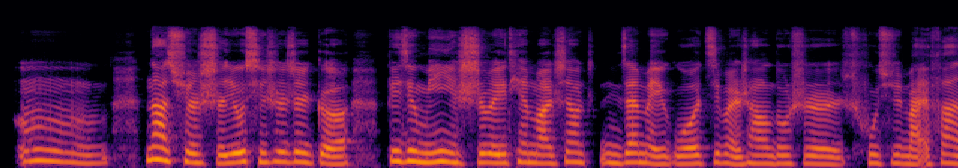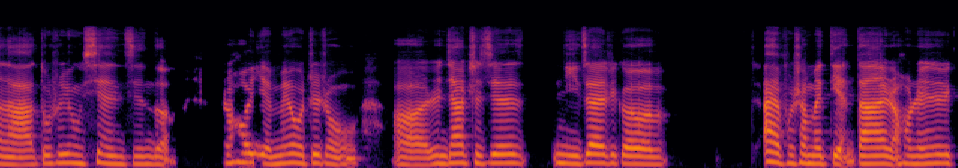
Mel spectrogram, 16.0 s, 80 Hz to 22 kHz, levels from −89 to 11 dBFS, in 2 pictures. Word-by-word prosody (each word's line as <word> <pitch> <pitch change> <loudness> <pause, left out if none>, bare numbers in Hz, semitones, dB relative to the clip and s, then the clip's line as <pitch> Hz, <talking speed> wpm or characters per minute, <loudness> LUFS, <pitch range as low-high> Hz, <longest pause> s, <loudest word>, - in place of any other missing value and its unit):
嗯， 230 -6 -3 0.3
那 280 0 +7
确 235 -4 +1
实。 195 -1 0
尤 220 +2 +6
其 230 -1 -1
是 230 0 -1
这 225 -1 +1
个 180 -2 +1 0.3
毕 245 - +2
竟 240 0 +5
民 225 +2 +4
以 220 -2 +2
食 210 +2 0
为 205 -1 +4
天 215 +1 -3
嘛， 195 -1 +2
像 220 +2 -3
是 220 - -26
你 205 -2 -3
在 220 +1 +2
美 180 -4 0
国 185 +1 0
基 210 +3 -6
本 175 -4 0
上 190 -1 -2
都 190 0 -3
是 180 -3 -2
出 205 - -7
去 195 +1 -6
买 175 0 0
饭 190 0 -2
啦， 165 0 +2
都 190 +2 -5
是 205 - -4
用 205 -2 -1
现 185 -1 -2
金 180 0 -5
的。 175 -2 -3 0.4
然 200 +1 -4
后 215 0 0
也 195 -3 -2
没 190 +3 -2
有 205 -1 0
这 200 +1 -1
种 165 - -4 0.2
啊， 160 -2 -1
人 185 +2 -1
家 205 +1 +3
直 195 0 -3
接 200 0 0 0.2
你 195 -3 -2
在 205 -1 +5
这 195 - -4
个 180 -2 +1 0.8
App 215 -5 +4
上 200 0 0
面 185 -1 +2
点 180 -1 0
单， 185 0 +5
然 170 - +1
后 190 - -3
人 185 0 0 0.2
家 185 - -23
195 Hz, 250 characters per minute, -19 LUFS, 185-215 Hz, 0.8 s, 那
